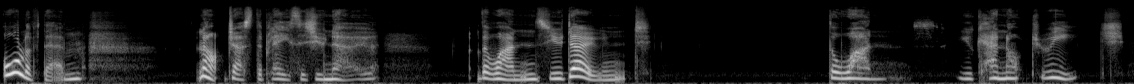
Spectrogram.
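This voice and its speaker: Very slow, whispery British woman as a mystical mapmaker. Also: high voice, animated, no echo, studio quality, full character voice. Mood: hushed, mysterious. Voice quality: soft, breathy, often dropping into whispers. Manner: slow, deliberate, musing, with dramatic pauses. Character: mysterious otherworldly cartographer, whimsical, gently knowing keeper of maps. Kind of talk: ASMR roleplay.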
